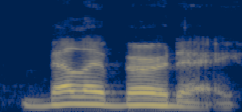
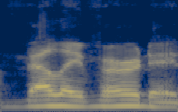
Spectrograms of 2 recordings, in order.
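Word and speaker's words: Partagás: never had before is the Partagas Belle Verde, or Velle Verde, depending if you're pronouncing your V's as V's.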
